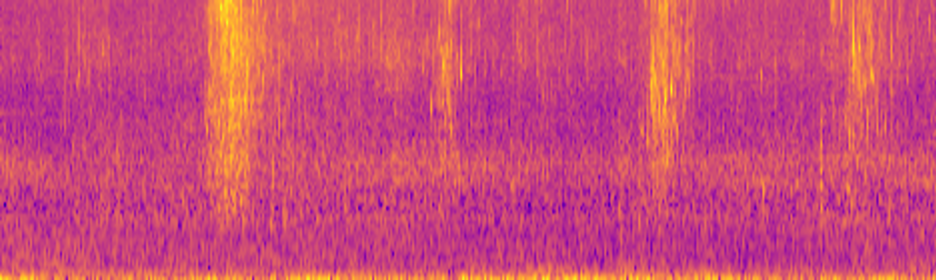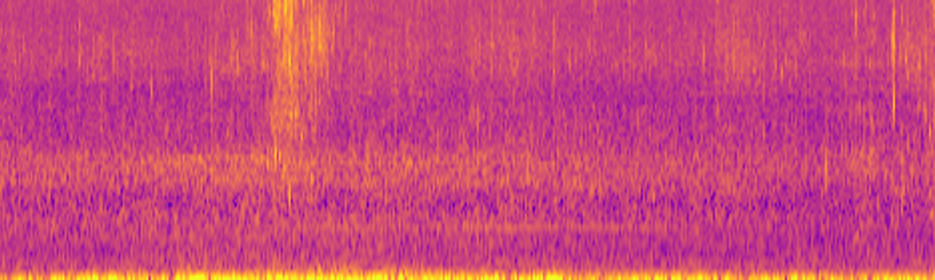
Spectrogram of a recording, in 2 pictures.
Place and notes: rijeka, kantrida, beach, sea, waves, music
Rijeka, Croatia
